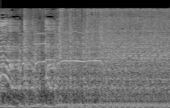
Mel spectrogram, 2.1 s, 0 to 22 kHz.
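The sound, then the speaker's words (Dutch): A 2016 Yamaha R1 motorcycle engine, cold and just started for the first time after purchase, rumbles steadily at idle, a loud, continuous low drone with a faint whine rising briefly near the start. “Hij is gekocht, hij is aangeschaft en eh, ik heb hem voor het eerst gestart.”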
